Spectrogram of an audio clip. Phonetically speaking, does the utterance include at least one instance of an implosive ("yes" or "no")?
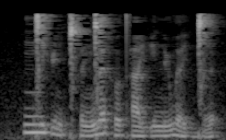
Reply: no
